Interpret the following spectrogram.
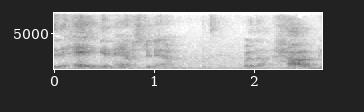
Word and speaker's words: Den Haag: You actually also go right into the midst of, like, say, The Hague in Amsterdam, or The Hague. Is that how you say it? Den Haag.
